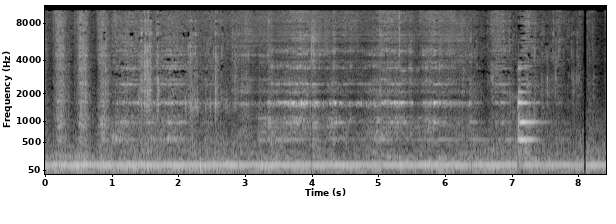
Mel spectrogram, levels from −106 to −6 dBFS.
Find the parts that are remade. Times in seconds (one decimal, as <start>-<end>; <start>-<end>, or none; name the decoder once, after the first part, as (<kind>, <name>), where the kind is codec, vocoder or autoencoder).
2.9-6.4 (codec, SNAC)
